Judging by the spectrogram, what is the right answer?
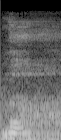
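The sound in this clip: A person breathes out slowly during a relaxation breathing exercise. It is a faint, airy exhale lasting under a second, with a brief soft hum at the start.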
